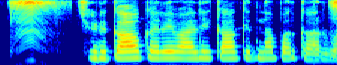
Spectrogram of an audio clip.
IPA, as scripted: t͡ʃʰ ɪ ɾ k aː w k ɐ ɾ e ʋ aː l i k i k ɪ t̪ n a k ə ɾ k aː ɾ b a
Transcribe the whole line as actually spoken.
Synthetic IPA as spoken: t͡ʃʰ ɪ ɽ k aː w k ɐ ɾ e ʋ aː l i k a k ɪ t̪ n a p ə ɾ k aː ɾ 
